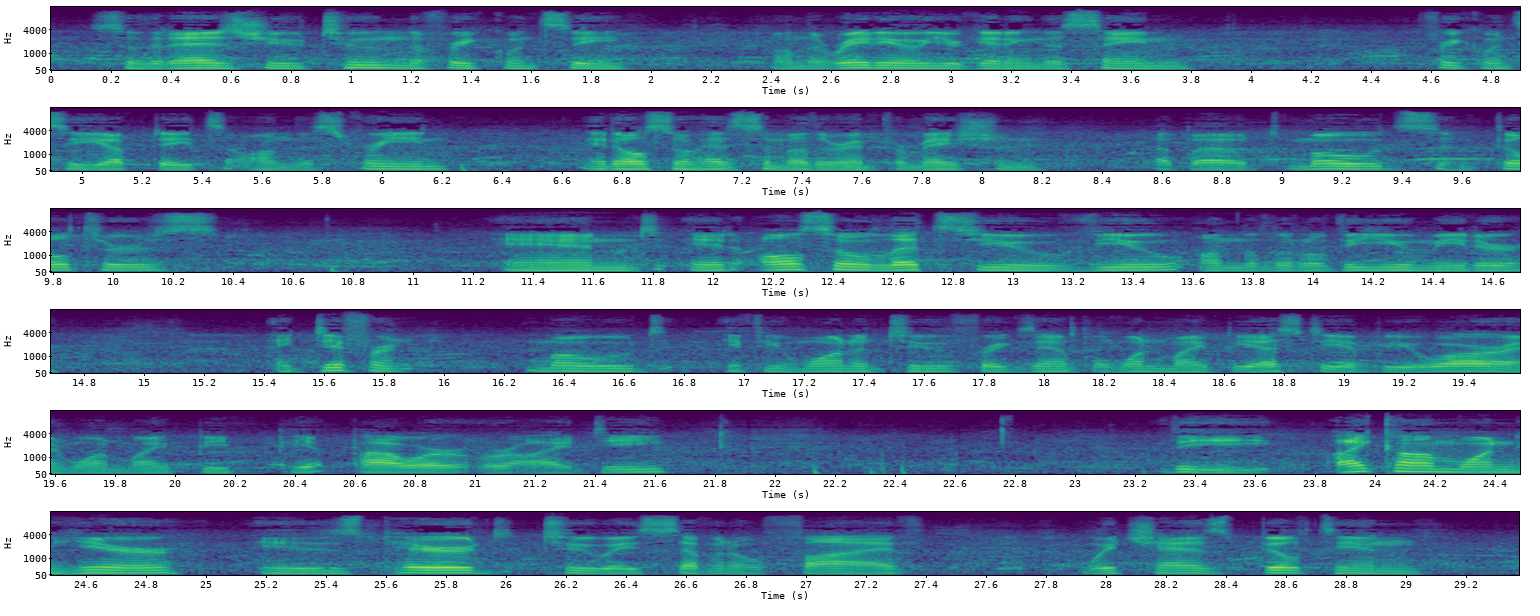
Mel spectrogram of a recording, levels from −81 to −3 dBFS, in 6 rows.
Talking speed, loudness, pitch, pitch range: 150 wpm, -23 LUFS, 140 Hz, 130-150 Hz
